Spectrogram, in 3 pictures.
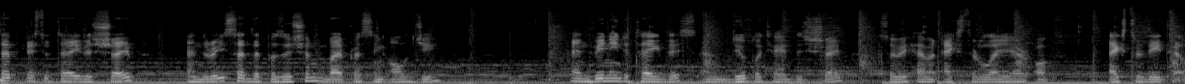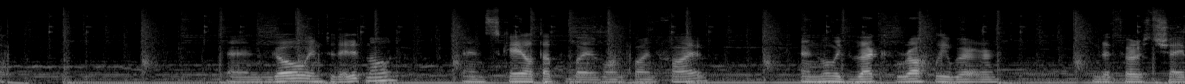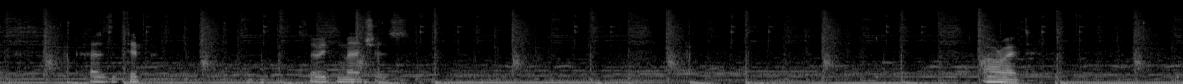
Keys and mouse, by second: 1.5 click, 5.4 alt+g, 5.8 click, 6.4-7.0 shift+drag, 10.5 shift+d, 13.4-14.7 middle drag, 14.9 Tab, 15.3 a, 15.6 middle click, 16.4 click, 17.1-18.5 typing, 17.5 ctrl+z, 18.7 click, 19.8 g, 20.2 y, 21.7 click, 22.2 Tab, 23.3 Tab, 24.1 click, 25.2 Tab, 25.8 click, 26.0 Tab, 27.1 Tab, 27.9 Tab, 28.3 Tab, 28.8 click, 29.7 Tab, 30.1 Tab, 31.1 Tab, 31.1 1, 31.1 ., 31.1 2, 31.8 shift+click, 33.0 middle click, 33.4 middle click.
